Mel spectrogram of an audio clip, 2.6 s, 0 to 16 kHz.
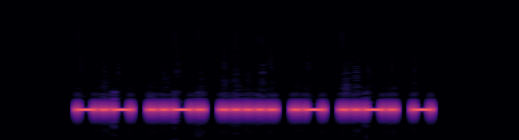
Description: Morse code, heard as a keyed tone, about 40 wpm, 700 Hz. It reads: KF5AFT
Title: USA Call Signs - 6 Characters - Repeated 3x - 40wpm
